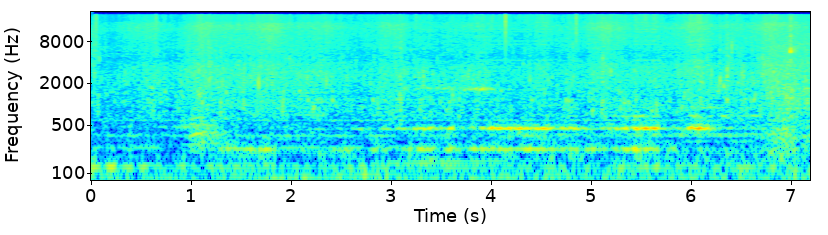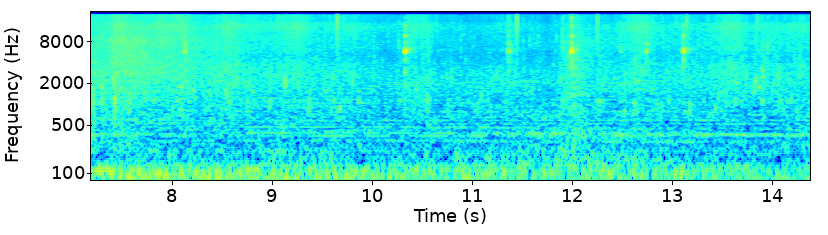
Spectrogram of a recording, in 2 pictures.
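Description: A boat engine in the video game Guild Wars 2: End of Dragons hums low and steady, with water washing and a few faint tones drifting over it.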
